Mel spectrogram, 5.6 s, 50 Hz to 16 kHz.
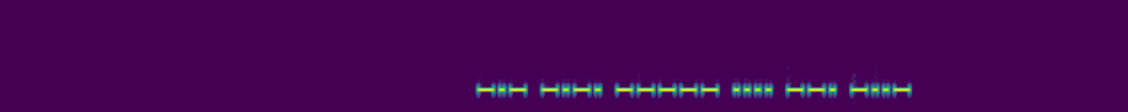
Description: Morse code, heard as a keyed tone, about 44 wpm, 700 Hz. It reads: KC0HGX
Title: USA Call Signs - 6 Characters - Repeated 3x - 45wpm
